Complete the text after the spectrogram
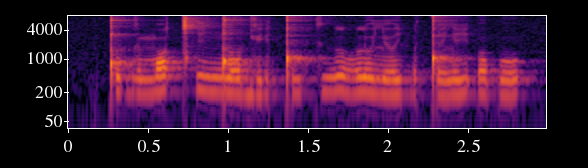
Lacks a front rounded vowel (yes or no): no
